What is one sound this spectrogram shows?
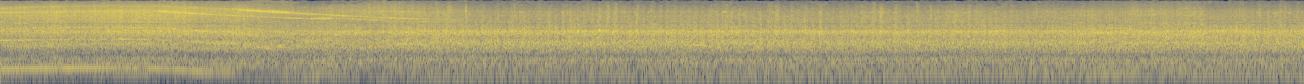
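A tank engine roars loudly and steadily nearby.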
